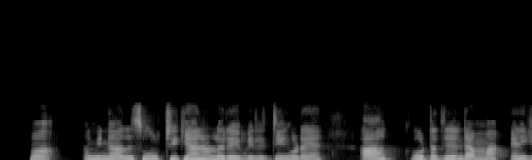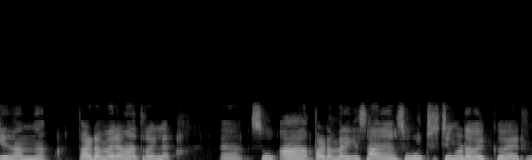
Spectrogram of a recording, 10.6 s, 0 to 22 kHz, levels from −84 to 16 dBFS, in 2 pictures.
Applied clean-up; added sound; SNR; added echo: neural mask model DeepFilterNet 3.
